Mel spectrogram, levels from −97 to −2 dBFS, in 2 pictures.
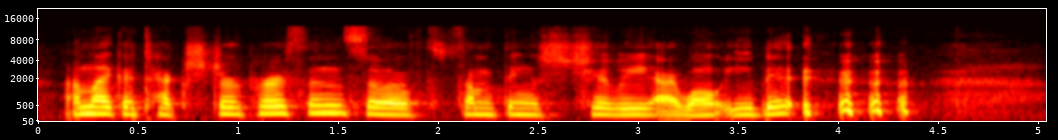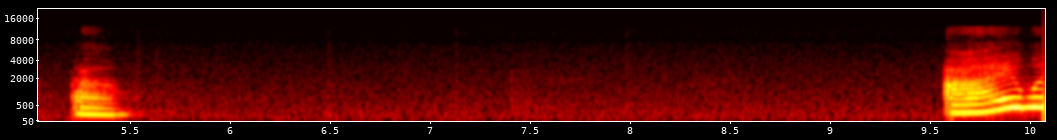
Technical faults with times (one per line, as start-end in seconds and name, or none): none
